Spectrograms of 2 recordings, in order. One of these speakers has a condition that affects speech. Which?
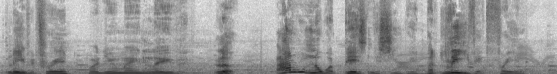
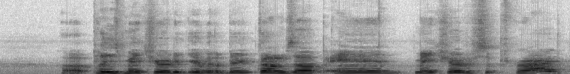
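The second: cerebral palsy, mild; affects muscle movement, intellect unaffected, eight major surgeries; speech sometimes affected.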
